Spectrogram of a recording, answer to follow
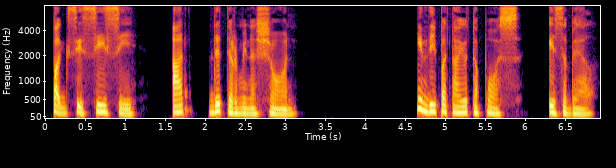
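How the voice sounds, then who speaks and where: A woman's voice: low voice, mellow, no room sound, studio quality. A woman reading a scripted love story as a dramatic narrator.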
